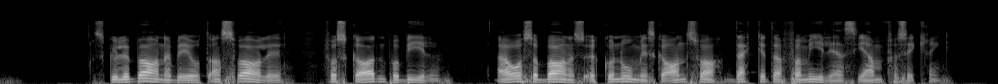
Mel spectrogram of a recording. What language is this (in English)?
Norwegian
